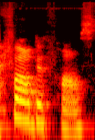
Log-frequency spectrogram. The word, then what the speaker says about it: Fort-de-France: Rihanna, can you pronounce it? Fort-de-France. Très bien, Fort-de-France.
